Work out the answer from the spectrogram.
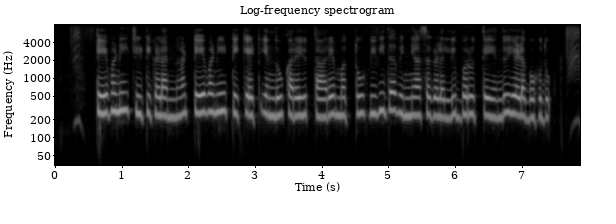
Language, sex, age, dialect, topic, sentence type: Kannada, female, 25-30, Mysore Kannada, banking, statement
